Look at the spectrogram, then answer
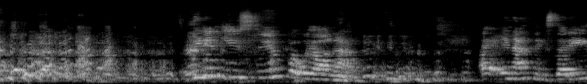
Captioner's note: laughter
